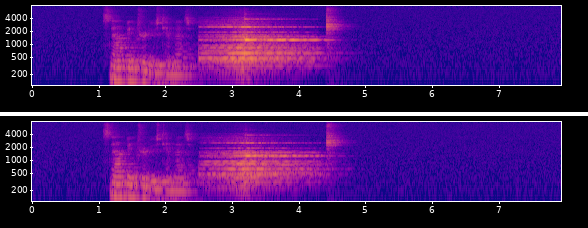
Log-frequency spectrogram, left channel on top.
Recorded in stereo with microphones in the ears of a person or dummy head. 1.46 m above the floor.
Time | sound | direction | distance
1.1 | a man speaking | 15° left (ahead or behind) | 0.9 m
2.5 | a whoosh | 60° left (ahead or behind) | 0.7 m
4.4 | a finger snap | 35° left (ahead or behind) | 2.5 m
